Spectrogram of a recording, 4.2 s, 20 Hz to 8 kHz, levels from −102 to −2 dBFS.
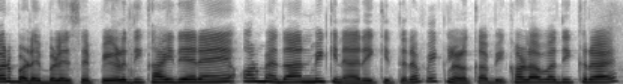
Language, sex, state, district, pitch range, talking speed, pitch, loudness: Hindi, female, Uttar Pradesh, Budaun, 210-275 Hz, 330 wpm, 255 Hz, -13 LUFS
